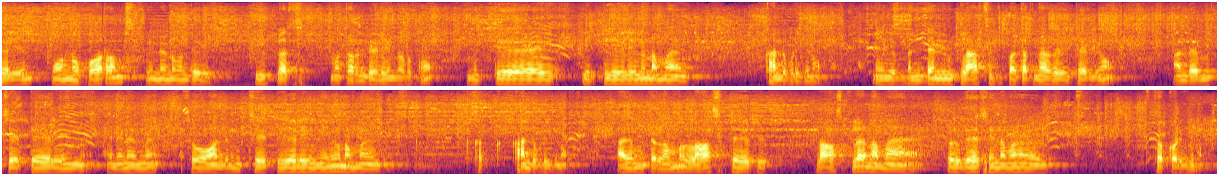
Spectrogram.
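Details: Gamer narrating in Tamil who says he stammers a lot, not a little, with repeated pauses while speaking; stuttering.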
